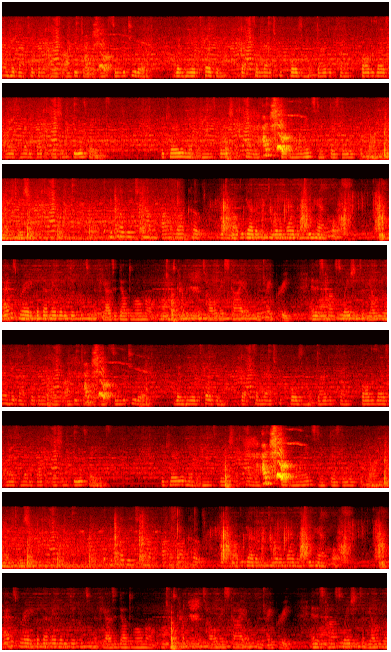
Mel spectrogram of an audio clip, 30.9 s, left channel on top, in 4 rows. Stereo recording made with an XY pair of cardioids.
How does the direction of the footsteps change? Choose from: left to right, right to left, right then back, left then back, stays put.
right then back.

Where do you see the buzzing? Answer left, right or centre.
left.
